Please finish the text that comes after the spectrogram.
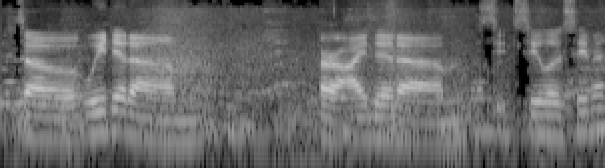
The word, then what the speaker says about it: psilocybin: So we did, I did psilocybin. How do you pronounce it? Psilocybin.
